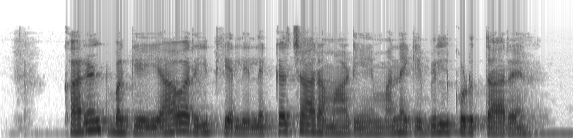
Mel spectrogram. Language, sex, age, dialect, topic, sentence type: Kannada, female, 56-60, Coastal/Dakshin, banking, question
